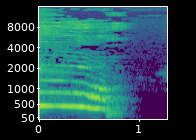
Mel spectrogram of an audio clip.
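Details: Pet dog howling along as its owner sings indoors. One steady, clear, tonal howl holds level, then slides down and breaks off in under a second.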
